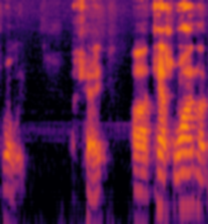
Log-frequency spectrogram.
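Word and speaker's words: Rolle: the world would roll I believe it's pronounced rolly okay uh test one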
